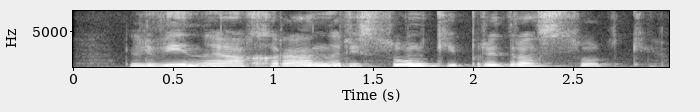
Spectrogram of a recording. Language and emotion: Russian, neutral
